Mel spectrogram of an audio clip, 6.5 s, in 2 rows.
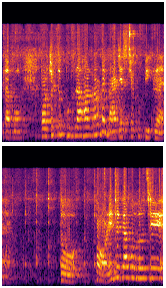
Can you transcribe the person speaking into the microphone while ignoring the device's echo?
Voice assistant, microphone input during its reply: none

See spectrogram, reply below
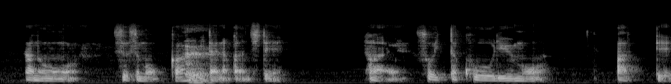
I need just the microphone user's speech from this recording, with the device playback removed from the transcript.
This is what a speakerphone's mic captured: ええ。

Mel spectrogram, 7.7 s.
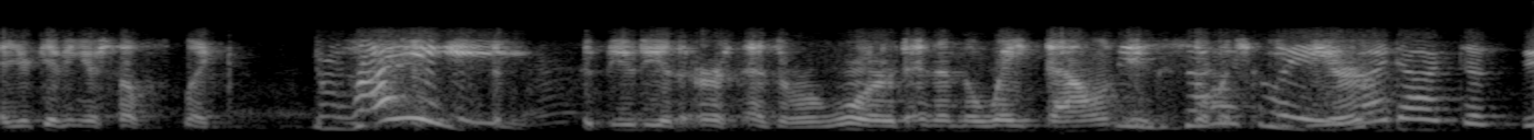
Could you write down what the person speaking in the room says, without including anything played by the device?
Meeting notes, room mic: none

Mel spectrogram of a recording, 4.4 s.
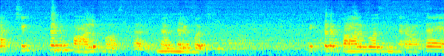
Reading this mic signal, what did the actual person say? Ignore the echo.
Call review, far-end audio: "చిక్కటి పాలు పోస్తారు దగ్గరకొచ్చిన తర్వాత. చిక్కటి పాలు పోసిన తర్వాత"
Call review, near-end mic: హ్మ్.

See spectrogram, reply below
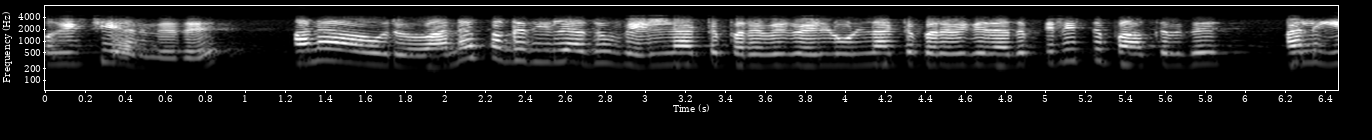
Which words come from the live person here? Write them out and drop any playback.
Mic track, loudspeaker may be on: none

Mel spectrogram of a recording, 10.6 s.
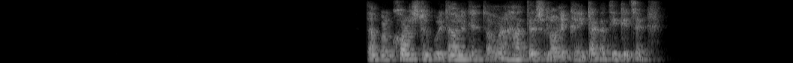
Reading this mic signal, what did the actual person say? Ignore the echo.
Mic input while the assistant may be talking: তারপর খরচটা করি তাহলে কিন্তু আমার হাতে আসলে অনেকখানি টাকা থেকে যায়

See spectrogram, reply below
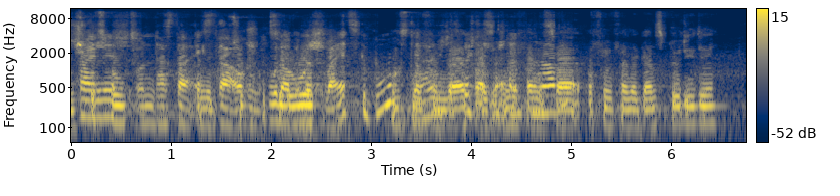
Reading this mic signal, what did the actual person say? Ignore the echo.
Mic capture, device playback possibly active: none

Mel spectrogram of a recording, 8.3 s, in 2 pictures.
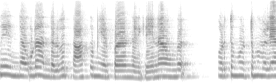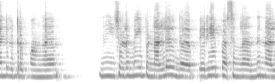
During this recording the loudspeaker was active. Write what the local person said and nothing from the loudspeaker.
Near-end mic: none

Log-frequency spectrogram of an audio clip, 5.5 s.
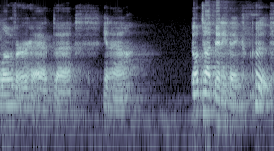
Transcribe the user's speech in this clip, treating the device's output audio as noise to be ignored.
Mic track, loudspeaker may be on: none

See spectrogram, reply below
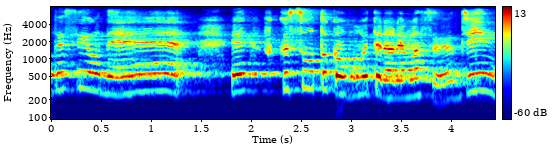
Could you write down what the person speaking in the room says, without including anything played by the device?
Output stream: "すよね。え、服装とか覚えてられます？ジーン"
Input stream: none

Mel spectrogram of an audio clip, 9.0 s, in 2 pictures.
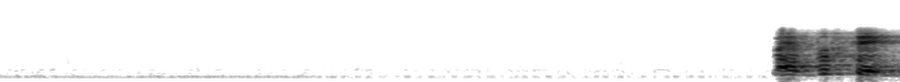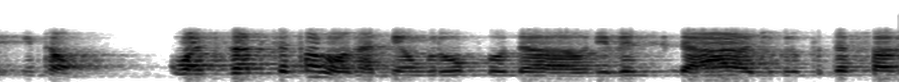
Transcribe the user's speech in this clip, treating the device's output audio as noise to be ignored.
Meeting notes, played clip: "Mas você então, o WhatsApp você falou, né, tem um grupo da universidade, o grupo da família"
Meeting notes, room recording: none

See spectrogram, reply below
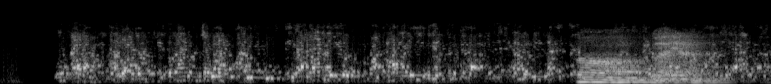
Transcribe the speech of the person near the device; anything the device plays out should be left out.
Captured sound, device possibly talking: Oh kebayang.

